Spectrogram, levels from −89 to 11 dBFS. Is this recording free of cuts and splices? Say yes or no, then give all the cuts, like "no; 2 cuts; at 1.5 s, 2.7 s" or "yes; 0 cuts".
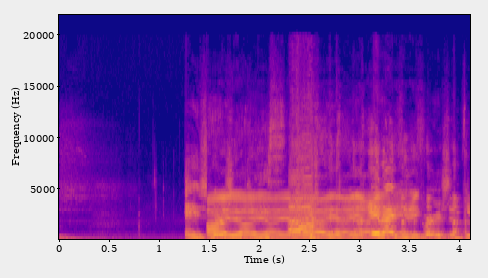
no; 1 cut; at 1.5 s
